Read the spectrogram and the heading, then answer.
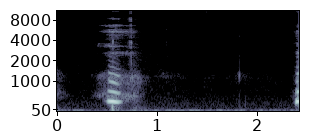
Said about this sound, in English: I gotta stop yawning though. It's not bedtime yet.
